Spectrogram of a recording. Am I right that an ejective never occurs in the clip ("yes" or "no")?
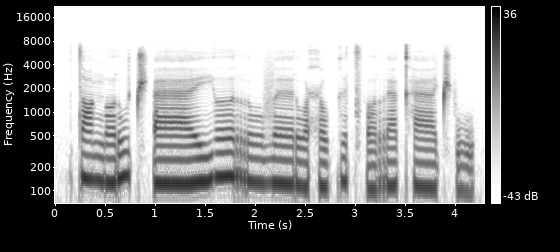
no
